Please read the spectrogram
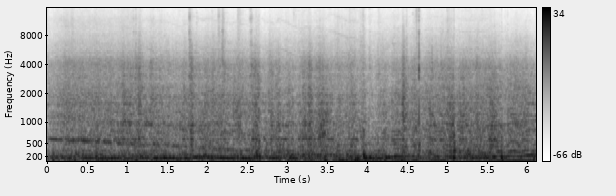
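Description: Skoda World Rally Car's turbocharged four-cylinder engine running hard under load, heard from inside the cabin, its pitch held fairly steady and stepping down a little partway through. Frequent short knocks and rattles from the car run through it.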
